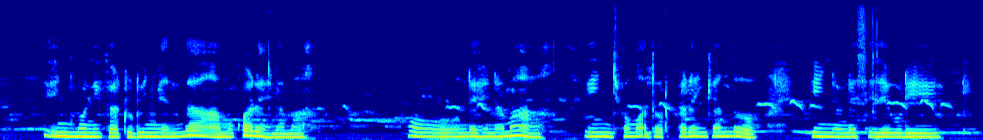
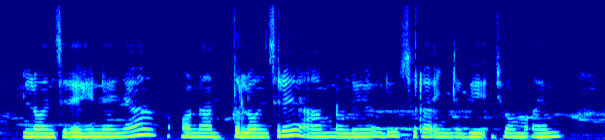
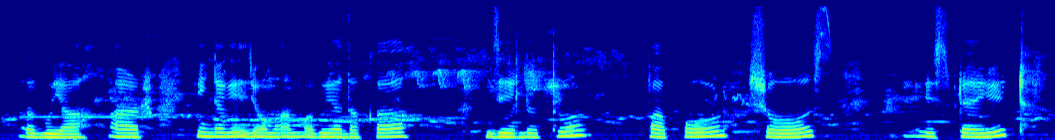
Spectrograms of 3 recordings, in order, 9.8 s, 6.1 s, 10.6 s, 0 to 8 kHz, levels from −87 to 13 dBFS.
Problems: background sounds at intervals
